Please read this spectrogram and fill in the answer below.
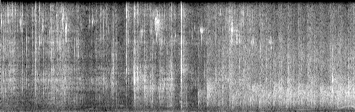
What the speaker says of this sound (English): the crowd begins to go wild again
